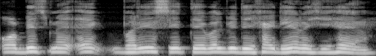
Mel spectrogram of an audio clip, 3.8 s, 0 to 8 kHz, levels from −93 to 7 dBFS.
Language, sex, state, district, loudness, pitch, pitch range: Hindi, male, Arunachal Pradesh, Papum Pare, -15 LUFS, 155 Hz, 145-155 Hz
